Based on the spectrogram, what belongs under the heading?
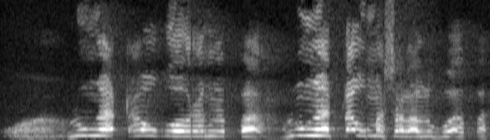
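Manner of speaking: high, loud, rough shouting back; rude angry retort. Retold or imitated. Ex-thug yells at his pastor, rude shout. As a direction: snap back like an ex-thug who's been cornered. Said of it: "ngomongnya kasar".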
